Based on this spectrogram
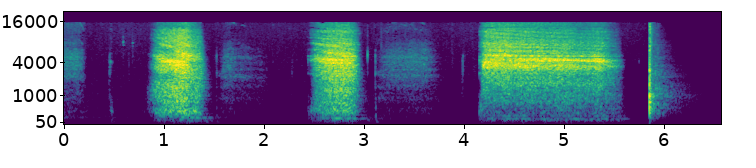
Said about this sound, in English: Uh-oh. Do you know what just happened to my balloon? Yeah, it popped.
